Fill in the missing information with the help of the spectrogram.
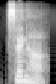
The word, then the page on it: senhor: Indian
